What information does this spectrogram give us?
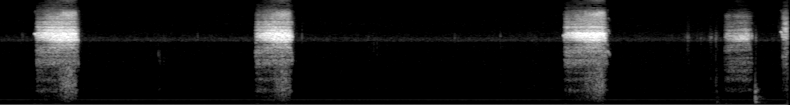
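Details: Barn owl at the nest as the male parent arrives carrying food. Harsh, breathy rasping screeches of about half a second repeat roughly every three seconds, with a steady low hum underneath.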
